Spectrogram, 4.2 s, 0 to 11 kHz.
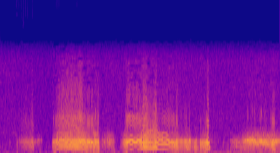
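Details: American black bear cubs of the bear Jewel in their winter den, January 31, unusually warm, cubs active and crawling; loud wavering bleating squalls with warbling pitch, repeated in bursts with short pauses between.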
